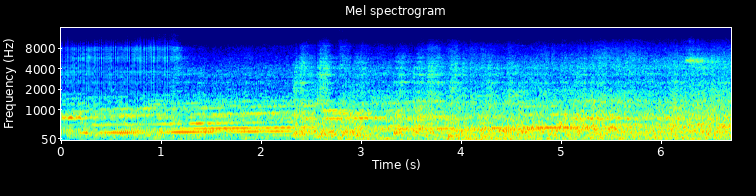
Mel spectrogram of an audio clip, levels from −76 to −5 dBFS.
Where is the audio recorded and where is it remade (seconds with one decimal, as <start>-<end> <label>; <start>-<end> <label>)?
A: 0.0-1.1 remade; 1.1-6.7 recorded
